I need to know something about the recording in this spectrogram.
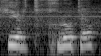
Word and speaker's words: Geert Groote: able to find him, it's because in Dutch, G's are pronounced like thick H's.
